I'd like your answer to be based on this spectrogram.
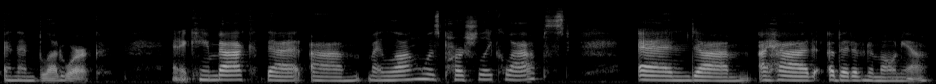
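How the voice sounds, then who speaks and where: Female vlogger, casual personal update, halting delivery with drawn-out pauses, mid-range pitch. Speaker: vlogger giving a health update.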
